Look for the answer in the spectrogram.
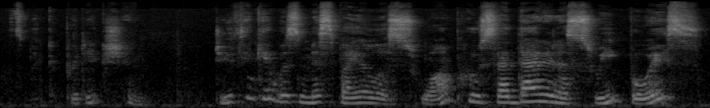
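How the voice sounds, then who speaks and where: A woman reading a children's story aloud in an expressive, instructive way, pausing to ask the listener questions. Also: a little high, recorded from a distance, a little hiss or hum. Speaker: story reader, teacher.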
